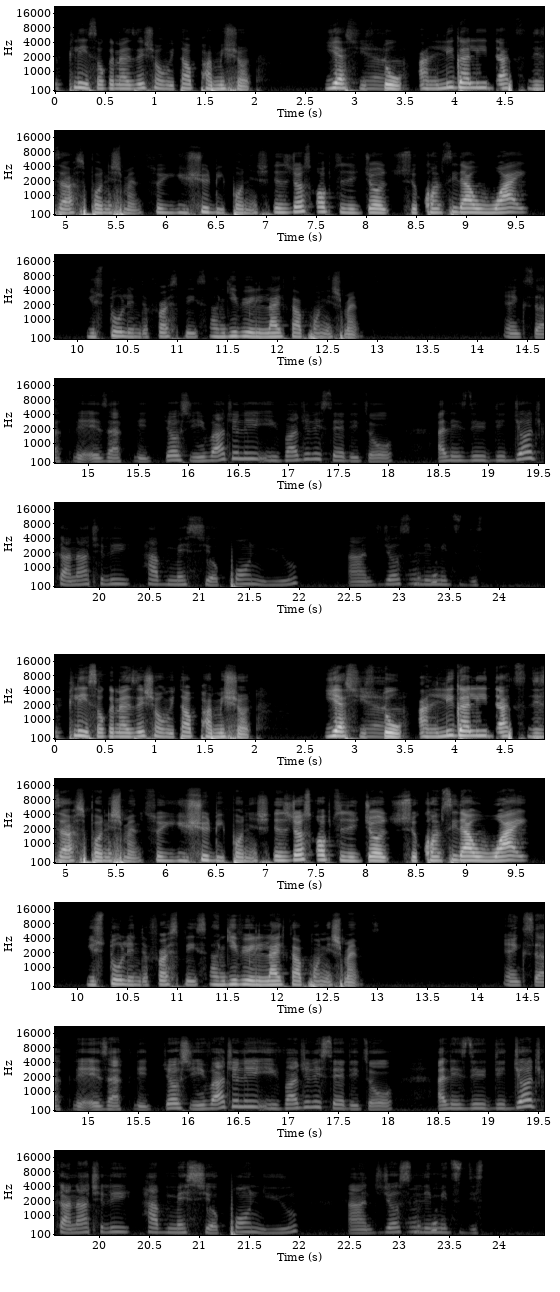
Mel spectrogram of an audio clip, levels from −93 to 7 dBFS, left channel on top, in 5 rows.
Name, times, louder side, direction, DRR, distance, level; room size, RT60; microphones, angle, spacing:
voice 1, 0.0-1.9 2.7-9.6 10.1-12.8, right 4 dB, 90° right, 0.9 m, -29 dB
voice 2, 3.1-3.4 14.3-18.0 18.5-22.0 22.5-23.8, right 2 dB, 65° right, 4.4 m, -46 dB
open air
head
